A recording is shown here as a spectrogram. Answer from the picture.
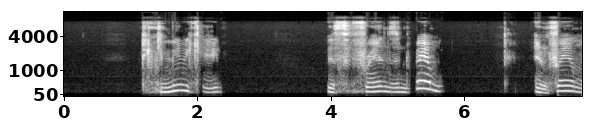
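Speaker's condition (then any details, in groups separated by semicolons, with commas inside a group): Severe traumatic brain injury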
